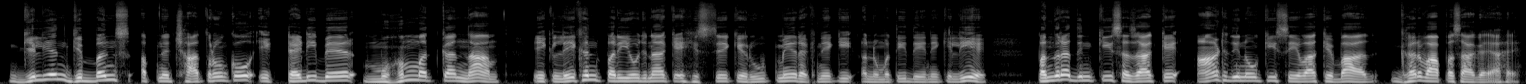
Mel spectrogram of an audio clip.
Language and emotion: Hindi, neutral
